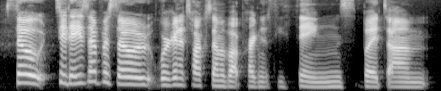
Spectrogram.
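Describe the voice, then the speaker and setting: A woman's voice: medium pitch, expressive, normal speed, clean tone, no echo, clean studio sound. A woman hosting a podcast as a doctor, talking in a chatty, informal interview style. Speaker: podcast host, OB-GYN doctor.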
